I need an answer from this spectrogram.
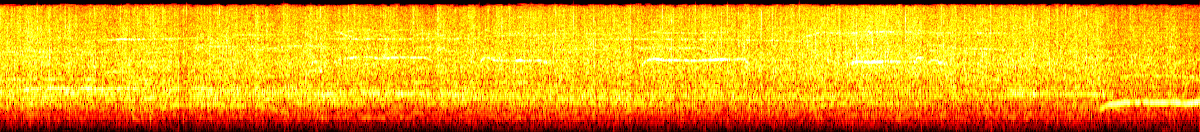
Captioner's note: cheers and applause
